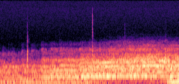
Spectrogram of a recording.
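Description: Layered synthesized drone: a steady low hum under tones that slowly rise in pitch and swell louder, with a few scattered ticks.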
